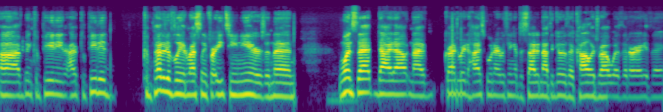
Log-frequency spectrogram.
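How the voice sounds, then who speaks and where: On a very clean recording with a silent background, a man with an American accent speaks at a fairly quick pace and a fairly high pitch. His tone is bright and sharp, his intonation monotone and flat, and the sound dry and close with no echo. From Western Maryland, US. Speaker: MMA fighter and former wrestler. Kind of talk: interview. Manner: halting.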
